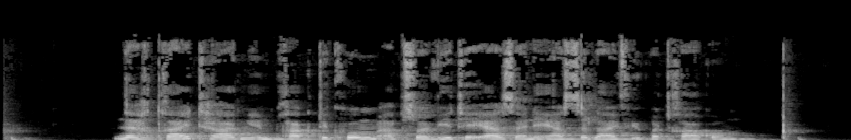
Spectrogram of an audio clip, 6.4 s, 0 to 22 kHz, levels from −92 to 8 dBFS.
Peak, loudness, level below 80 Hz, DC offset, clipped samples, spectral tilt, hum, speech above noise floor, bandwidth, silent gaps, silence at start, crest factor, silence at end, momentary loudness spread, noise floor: -2 dBFS; -18 LUFS; -46 dBFS; under 0.1%; under 0.1%; -4 dB/octave; none; 58 dB; 16.5 kHz; none; 0.05 s; 16 dB; 0.35 s; 11 LU; -75 dBFS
